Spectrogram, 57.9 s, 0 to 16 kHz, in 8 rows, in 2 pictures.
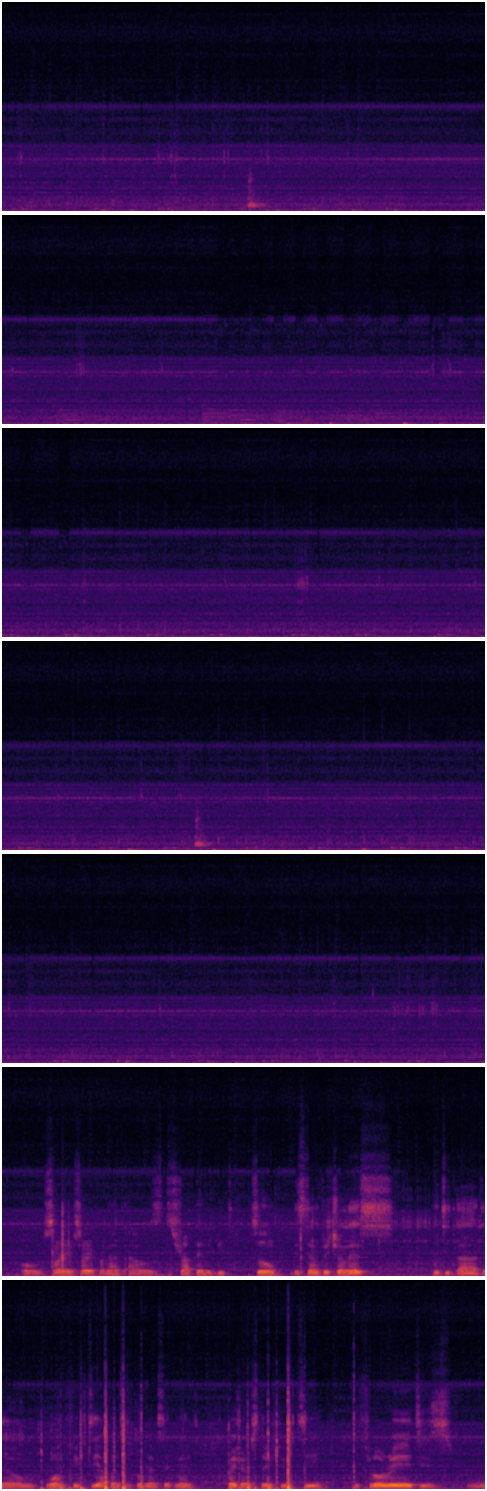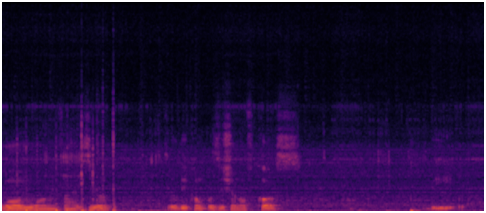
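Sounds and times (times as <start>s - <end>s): low electrical hum: 0.0s - 57.9s
steady hiss: 0.0s - 57.9s.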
